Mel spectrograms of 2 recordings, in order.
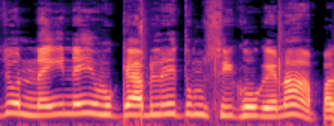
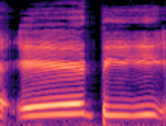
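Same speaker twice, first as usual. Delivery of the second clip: letters A T E drawn out slowly; dictating the spelling slowly; 4 semitones higher, much slower than usual. Shown as a demonstration. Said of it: "spelling verb form".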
